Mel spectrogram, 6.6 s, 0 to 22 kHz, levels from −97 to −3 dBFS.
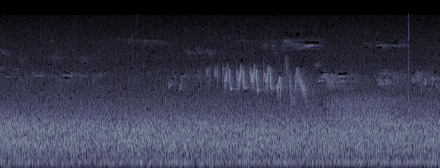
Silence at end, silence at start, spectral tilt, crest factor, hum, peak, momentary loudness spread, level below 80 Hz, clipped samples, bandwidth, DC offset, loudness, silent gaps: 0 s; 0 s; -3.5 dB/octave; 14 dB; none; -28 dBFS; 5 LU; -66 dBFS; under 0.1%; 16 kHz; under 0.1%; -43 LUFS; none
